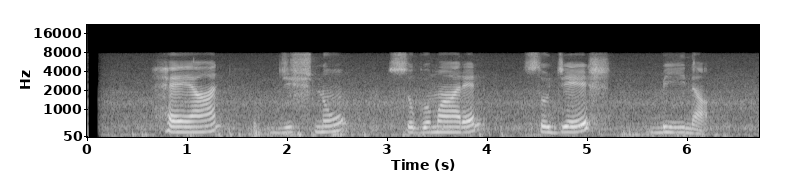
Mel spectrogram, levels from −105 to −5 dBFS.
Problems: constant background noise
